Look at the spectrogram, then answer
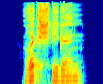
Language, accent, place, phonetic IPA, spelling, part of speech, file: German, Germany, Berlin, [ˈʁʏkˌʃpiːɡl̩n], Rückspiegeln, noun, De-Rückspiegeln.ogg
- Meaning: dative plural of Rückspiegel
